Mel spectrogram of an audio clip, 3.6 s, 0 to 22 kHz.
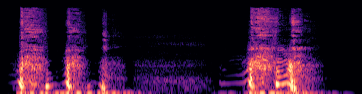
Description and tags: Content warning
I cough, but I am not sick. I had to force myself to cough to record this sound. Recorded using Taskam DR-05
coronavirus, Cough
